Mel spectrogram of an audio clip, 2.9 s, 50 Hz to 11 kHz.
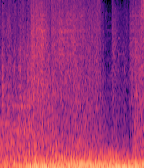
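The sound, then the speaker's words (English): A loud, deep rumbling crash of steel and concrete skywalks ripping free of their ceiling rods and collapsing, more than 60 tons falling onto dancers below; a sustained heavy roar with gritty debris noise lasting several seconds, without any voices. “More than 60 tons of steel and concrete fell onto the dancers below, spraying bystanders with deadly glass shrapnel.”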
